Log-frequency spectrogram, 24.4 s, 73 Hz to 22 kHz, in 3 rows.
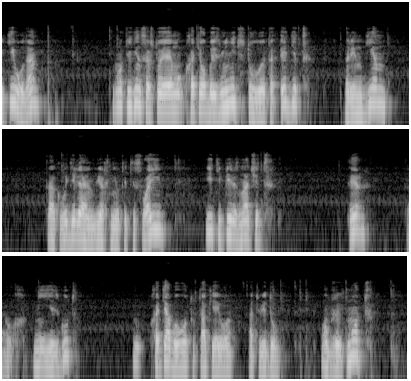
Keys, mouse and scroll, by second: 1.0 KP_3, 2.2 click, 3.8-5.1 drag, 5.9 click, 7.0-9.5 drag, 13.4 click, 15.1 click, 17.9-20.3 drag, 21.8-22.5 drag, 23.8-24.1 middle drag.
